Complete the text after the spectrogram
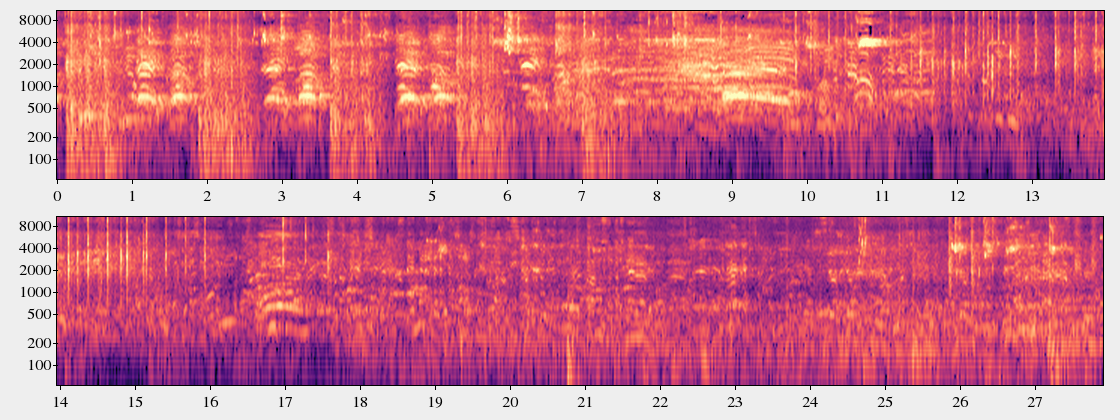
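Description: A basketball thuds on a wooden floor.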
